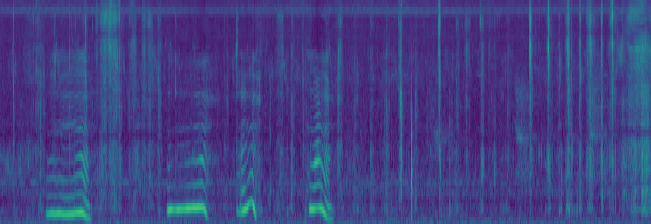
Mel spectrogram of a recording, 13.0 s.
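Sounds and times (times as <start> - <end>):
chewing and mouth smacks: 0.0 - 3.7, 4.4 - 13.0.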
